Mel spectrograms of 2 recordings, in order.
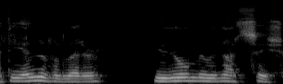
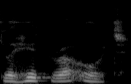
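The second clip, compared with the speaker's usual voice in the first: slow careful pronunciation; much slower than usual. Shown as a demonstration. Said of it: "and then we have a phrase".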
